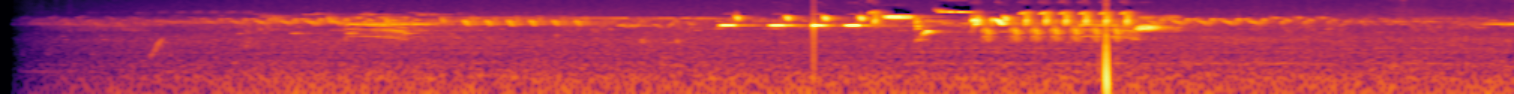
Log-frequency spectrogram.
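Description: Small songbirds chirping and trilling, several calls overlapping. The birdsong fades in after about a second, is loudest in the middle with a fast rapid trill, then thins out.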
